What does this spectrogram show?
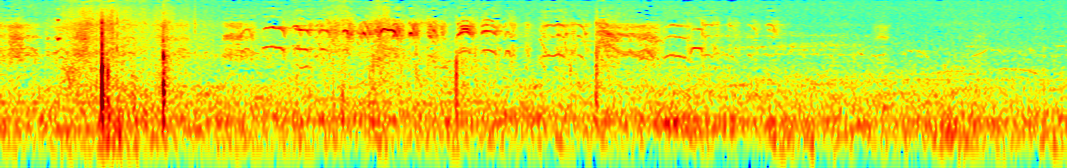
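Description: Small birds chirping in a quick run of short, high calls, with two sharp clicks just under a second in and a low rustle on rock underneath.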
